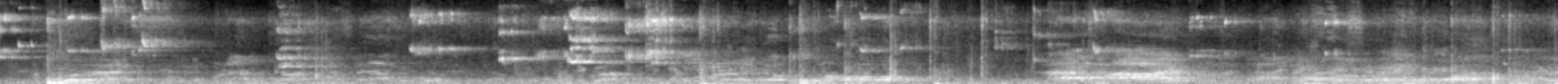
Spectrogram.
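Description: Basketball game in a gymnasium: the ball bouncing on the hardwood floor, with short high squeaks of sneakers on the court, all ringing in a large hall.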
